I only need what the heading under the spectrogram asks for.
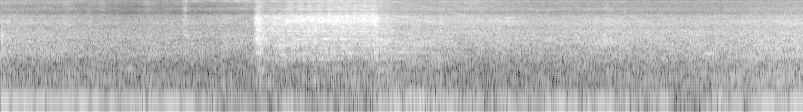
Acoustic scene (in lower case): street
